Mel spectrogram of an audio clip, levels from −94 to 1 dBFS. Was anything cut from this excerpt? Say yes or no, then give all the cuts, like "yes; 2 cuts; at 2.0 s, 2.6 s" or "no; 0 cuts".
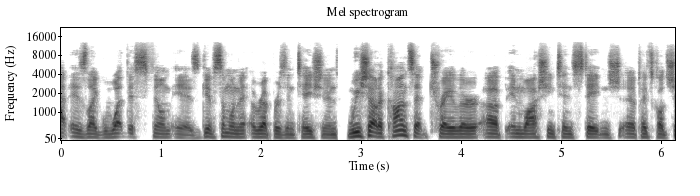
yes; 1 cut; at 2.7 s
